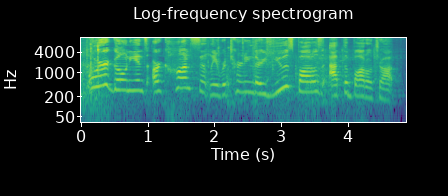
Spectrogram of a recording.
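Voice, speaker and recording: Very wide pitch swings from a woman speaking high, with noticeable background noise. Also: moderate pace. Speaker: news reporter. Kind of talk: TV news report.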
